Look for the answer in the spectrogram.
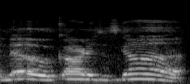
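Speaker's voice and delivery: half-joking grief over a dead favourite; mock anguished no. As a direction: wail it like a heartbroken fan. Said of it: "I was like".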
